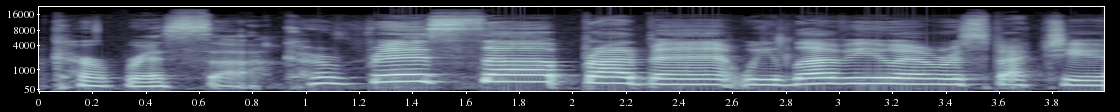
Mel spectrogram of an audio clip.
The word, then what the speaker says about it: Carissa: Girl, you got to Oh, Carissa, not Cassandra. Carissa.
